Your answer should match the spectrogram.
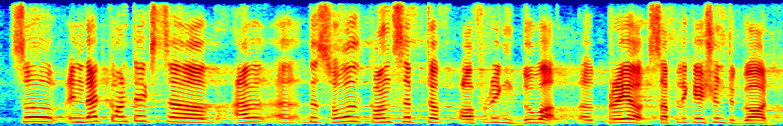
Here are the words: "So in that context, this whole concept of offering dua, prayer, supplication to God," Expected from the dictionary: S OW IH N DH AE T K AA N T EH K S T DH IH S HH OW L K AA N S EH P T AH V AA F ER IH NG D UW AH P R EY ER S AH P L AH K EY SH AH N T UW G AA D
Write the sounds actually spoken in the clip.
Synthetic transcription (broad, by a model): S OW IH N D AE T K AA N T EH K S T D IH S HH OW L K AA N S EH P T AH V AA F ER IH NG D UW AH P R EY ER S AH P L AH K EY SH AH N T UW G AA D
